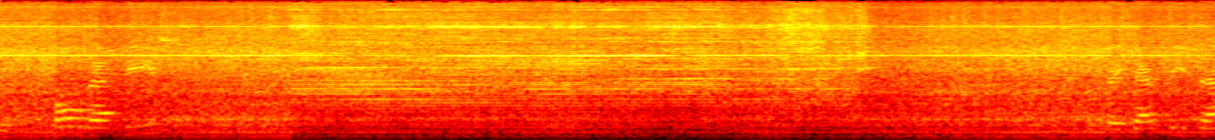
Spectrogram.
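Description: A power saw runs steadily and loudly while cutting wood staves for a segmented bowl, its whine nearly constant with a slight dip in pitch near the end, and a voice talks over it.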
